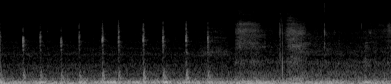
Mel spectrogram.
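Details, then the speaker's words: 2021 Mazda CX-30 steering wheel rocked left and right: sharp light clicks about four per second, with shake and rattle over bumps; U-joint and bolts fine, so a steering column assembly fault, likely matching a service bulletin. "Don't know how well you can hear that, but there is a shake slash knocking noise in that steering. So, it clicks at times turning left and right."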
